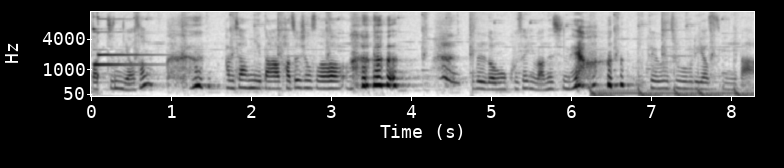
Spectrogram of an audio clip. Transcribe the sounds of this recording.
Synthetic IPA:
mat̚t͡ɕ͈injʌsʰʌŋ | kamsʰaɦamɲidapad͡ʑuɕʰʌsʰʌ | adɯɭnʌmukosʰe̞ŋimanɯɕʰine̞jo | keut͡ɕoɾijʌs͈ɯmɲida̰

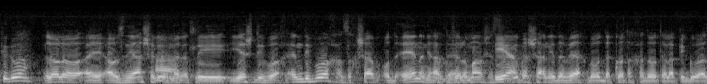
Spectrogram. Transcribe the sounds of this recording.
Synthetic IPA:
piɡualo̞lo̞aoznijaʃe̞liome̞ʁet̪lijeʃd̪ivuaχe̞nd̪ivuaχazaχʃavo̞d̪e̞naniʁakkʁott͡selo̞maʁʃesibeʃanjed̪aveaχbeo̞d̪ːako̞taχado̞talapiɡua

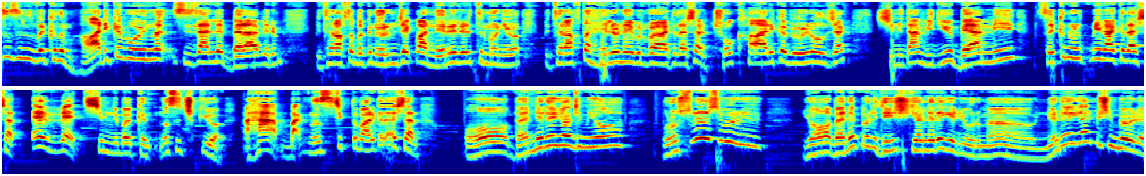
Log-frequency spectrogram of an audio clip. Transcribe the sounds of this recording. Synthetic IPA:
ɯns̬ɯnɯzbakɯlˠɯmɦa̰ːɾikabio̞junlˠasizlʲæɾlʲɛbeɾaːbe̞ɾim | b̥it̪ʰaɾaft̪ʰabakɯnøɾymd͡ʒɛcvaɾne̞ɾe̞lʲe̞ɾit̪ʰɯɾmanɯjo̞b̥it̪ʰaɾaft̪ʰaɦelʲonejbɯɾvaɾaɾkad̪aʃlˠaɾt͡ʃʰo̞khaːɾikʰabio̞juno̞lˠud͡ʒak̚ | ʃimd̪id̪ænvid̪ejojubejænmejisakɯnuɾut̪̚majɯnaɾkad̪aʃlˠaɾɛvːɛt̪ʃimd̪ibakɯnːasɯlˠt͡ʃʰɯ̥kʰɯjo̞̰ɦæba̰knasɯlˠt͡ʃʰɯ̥k̚t̪ɯmaɾkad̪aʃlˠaɾ | obænːe̞ɾejɛɟælʲd̪imjaː | buɾasuneɾesibøjlʲɛ | jaːbænɦɛp̚bøjlʲɛd̪e̞jiʃjæɾlʲe̞ɾɛɟe̞lʲijo̞ɾumaneɾe̞jɛɟælʲmiʃimbøjlʲɛ

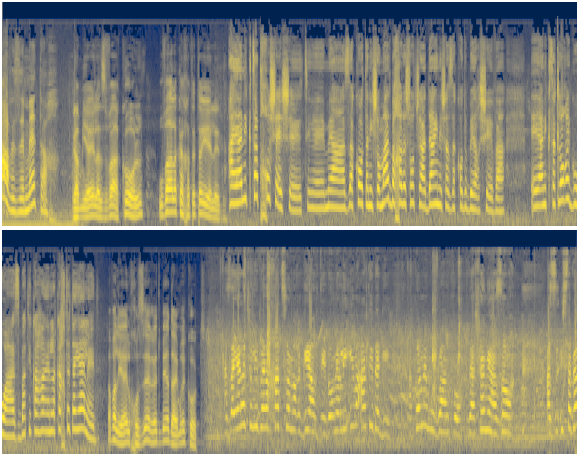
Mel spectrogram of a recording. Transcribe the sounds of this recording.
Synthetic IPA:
avezemet̪aχɡamjaelazvaːko̞l | uvaːlakaχat̪etaje̞le̞danikt͡satχo̞ʃe̞ʃetmeazako̞taniʃomaːtbeχadaʃo̞tʃeadainjeʃhazako̞tbe̞ːʁʃe̞va | anikt͡satlo̞ʁeɡuaːzbat̪ikaχlakaχḁtetaje̞le̞d | ʔa̰valjaelχo̞ze̞ʁet̪bejadajimʁeko̞t̪ʔazajeledʃelibenaχatsemaʁɡialtiveo̞meʁliʔimaʔalt̪id̪aɡihako̞lmevuɡalpo̞veaʃemjaːzo̞ʁ | azmist̪abe

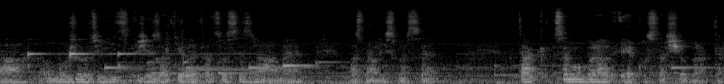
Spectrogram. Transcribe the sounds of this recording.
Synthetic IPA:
amuʒur̝iːt͡st̪ʒɛzat̪ɛlɛt̪at͡sosɛznaːmɛ | ʔaznalɪsmɛsɛ | t̪ak | sɛmobɾaljakost̪aɾʃiːɦobɾat̪ɾa

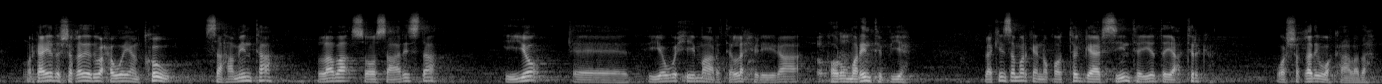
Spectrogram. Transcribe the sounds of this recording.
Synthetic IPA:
mɐrkʰaːɪjɐðɔʃɑqɑðɛːðʊwɑħɑwɛːjaːŋkʰɔwsɐɦmɪnt̪ʰɐlɐβɐsɔːsaːɾɪst̪ʰɐ | ijɔ | ijɔwɪħiːmaːɾɐk̚t̪ʰɛjlɐħɪɽiːɽaːhɔɾʊmɐɾɪnt̪ʰɐbijɐ | laːkʰɪnsɛmɐrkʰɛjnɔqɔt̪ʰɔɡaːrsiːnt̪ʰɐijɔd̪ɐjɑʕt̪ʰɪrkʰɐ | wʔɑ̰ːʃɑqɑðiːwɑːkʰa̰ːlɐðɐ

